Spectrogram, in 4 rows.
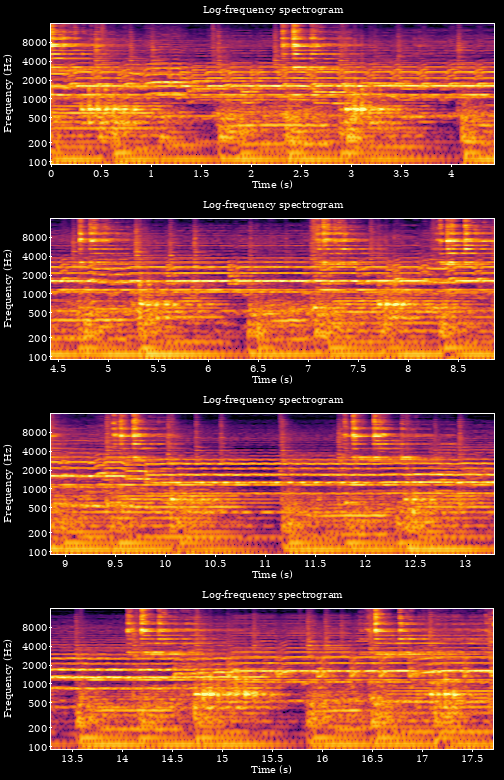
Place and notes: Mang gi Rimdro(puja), Dho Jaga Lama, Phaduna DSP center, Choki Yoezer, M-5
